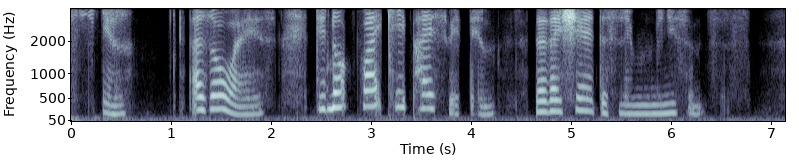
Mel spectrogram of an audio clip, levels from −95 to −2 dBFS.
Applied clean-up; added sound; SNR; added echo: neural diffusion model UNIVERSE++.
